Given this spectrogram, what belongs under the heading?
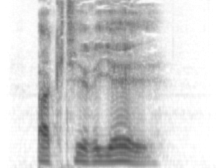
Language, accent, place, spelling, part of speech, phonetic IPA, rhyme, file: German, Germany, Berlin, bakteriell, adjective, [baktəˈʁi̯ɛl], -ɛl, De-bakteriell.ogg
- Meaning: bacterial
